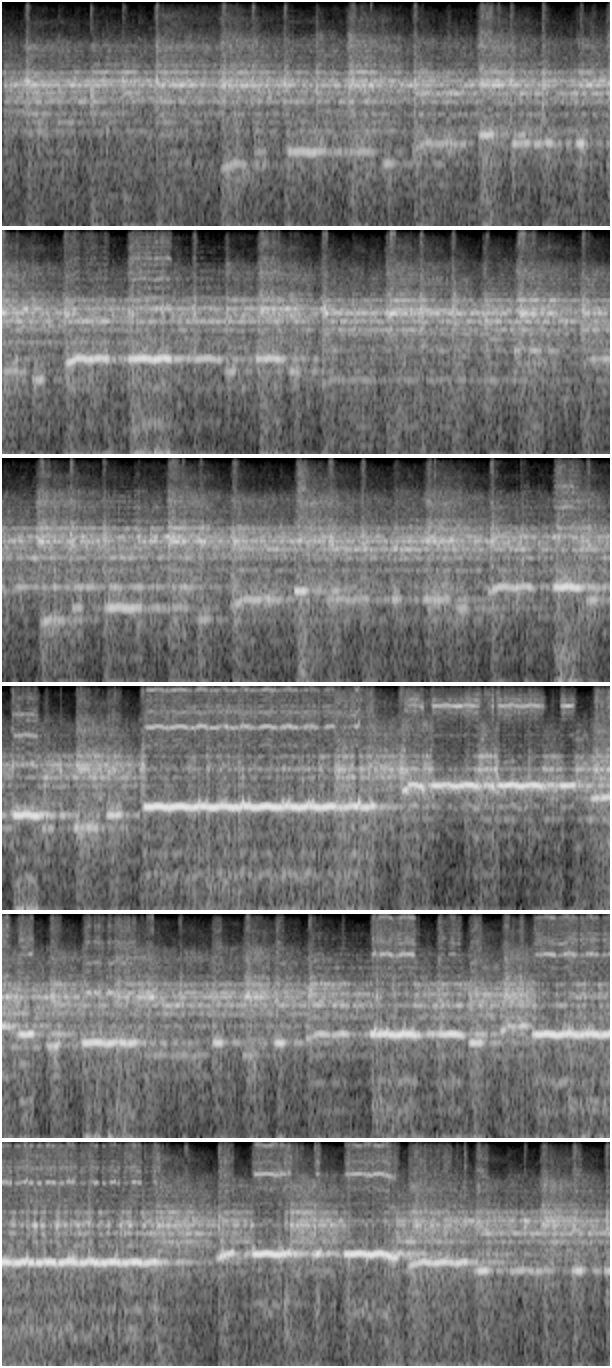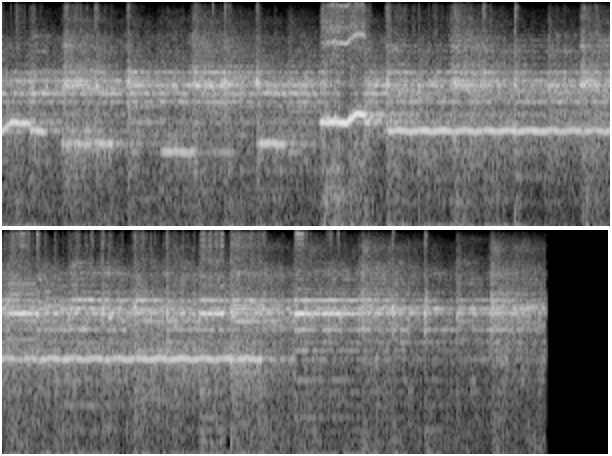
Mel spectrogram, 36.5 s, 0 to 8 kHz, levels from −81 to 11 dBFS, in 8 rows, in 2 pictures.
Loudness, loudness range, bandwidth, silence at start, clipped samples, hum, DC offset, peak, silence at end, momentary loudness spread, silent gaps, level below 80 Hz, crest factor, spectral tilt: -5 LUFS; 6 LU; 8 kHz; 0 s; 7%; none; 0.5%; 0 dBFS; 0.45 s; 9 LU; none; -44 dBFS; 8 dB; 1.5 dB/octave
